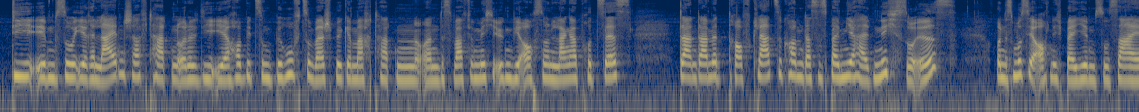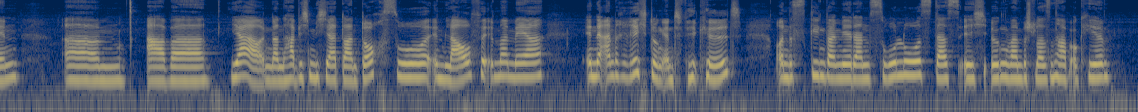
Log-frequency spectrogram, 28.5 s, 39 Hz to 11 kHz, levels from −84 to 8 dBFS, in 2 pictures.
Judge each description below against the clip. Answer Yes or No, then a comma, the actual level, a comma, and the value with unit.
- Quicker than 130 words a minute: Yes, average, 175 wpm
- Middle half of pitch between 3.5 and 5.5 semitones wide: No, narrow, 2.4 semitones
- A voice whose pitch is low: No, high, 215 Hz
